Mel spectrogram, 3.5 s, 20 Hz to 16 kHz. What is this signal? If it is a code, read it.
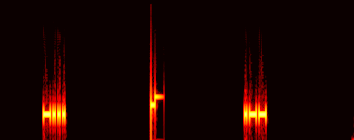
Morse code, heard as a keyed tone, about 50 wpm, 700 Hz. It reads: B W
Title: Single Letter-Number 50wpm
